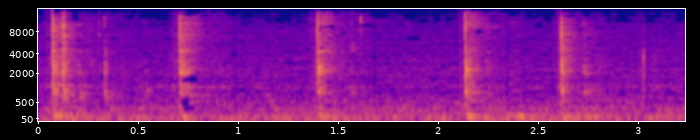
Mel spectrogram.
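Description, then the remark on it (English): A series of sharp, bright snips as the leads of five freshly soldered resistors are clipped off, five crisp cuts spaced roughly evenly over a few seconds with faint clicks between, no talking. “We'll clip off all the leads.”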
